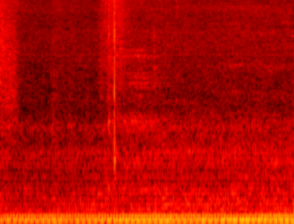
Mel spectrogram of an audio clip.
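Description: A Cadillac ATS-V twin-turbo sedan cruises along with a steady, low engine drone and rumble from inside the cabin. The sound stays even and moderately loud, and one brief click sounds partway through.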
